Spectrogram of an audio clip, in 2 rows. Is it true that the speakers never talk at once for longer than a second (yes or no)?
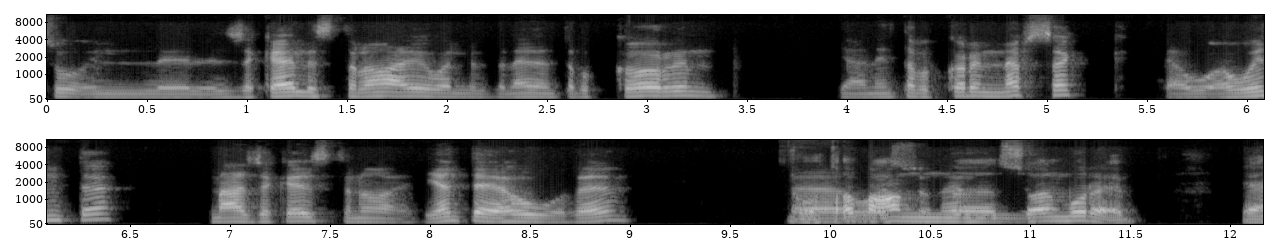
no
